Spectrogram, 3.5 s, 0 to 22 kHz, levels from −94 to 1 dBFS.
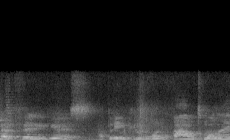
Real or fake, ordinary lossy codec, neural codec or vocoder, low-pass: real; MP3, 96 kbps; none; 10.8 kHz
